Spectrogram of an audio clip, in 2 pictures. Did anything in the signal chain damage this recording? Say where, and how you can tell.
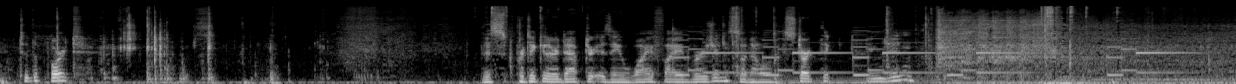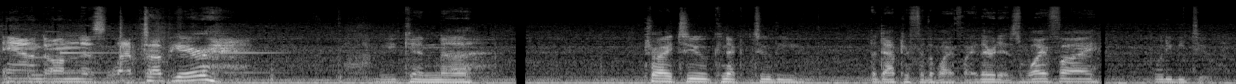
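Yes, a digital broadcast dropout at the reception stage. The sound fades out within about 8 ms and goes silent from 17.51 to 17.62 s and from 23.37 to 23.42 s. The receiver muted on failed frames, and the 96 and 32 ms holes suggest whole 32 ms frames.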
